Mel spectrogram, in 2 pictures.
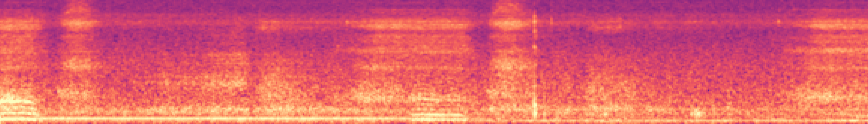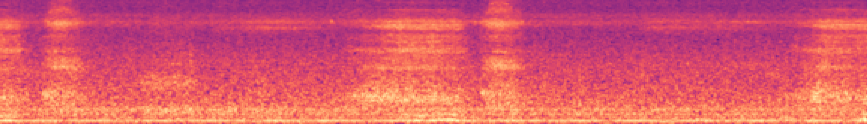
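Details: Two sleeping red-nose pit bulls napping together, snoring in sync: soft, rough, irregular overlapping breathing noises over steady room hum; dog snoring.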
